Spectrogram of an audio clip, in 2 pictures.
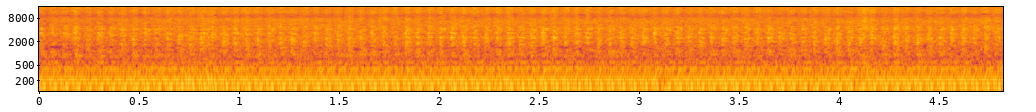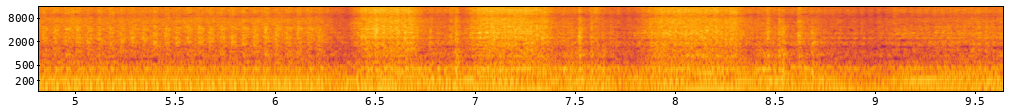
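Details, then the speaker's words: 1989 Dodge Ramcharger 2WD carbureted engine after sitting about 14 years, fuel poured into carburetor: idles with uneven, lumpy beat, revs rising and falling unsteadily; rough running, cause unknown. "yes finally something making some noise he's a little unhappy but i guess that's what happens when he ain't been running the coons age"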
